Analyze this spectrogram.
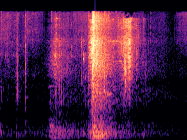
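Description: An axe is pulled free with a swishing, metallic scrape.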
